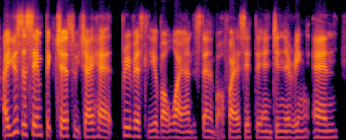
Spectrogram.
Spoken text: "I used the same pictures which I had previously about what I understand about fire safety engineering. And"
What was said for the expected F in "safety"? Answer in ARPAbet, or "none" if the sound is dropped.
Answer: none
